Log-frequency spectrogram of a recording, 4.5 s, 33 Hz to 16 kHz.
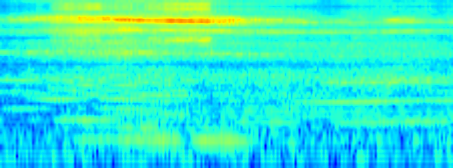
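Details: Trex 450 RC helicopter test flight after a crash, fitted with a Common-Sense RC TR450-35 3500kv 500-watt motor, 13t pinion and a smaller lipo: thin steady high squeal over the rotor whir throughout the flight; bad main bearing.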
